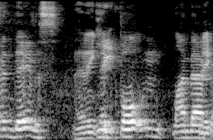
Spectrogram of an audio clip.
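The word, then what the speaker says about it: Jamin Davis: I believe they pronounce it Jammin Davis. Jammin Davis.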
